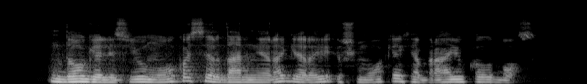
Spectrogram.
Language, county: Lithuanian, Panevėžys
